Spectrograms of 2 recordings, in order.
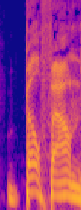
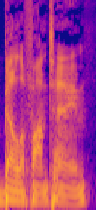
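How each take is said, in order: First: It is said with an English-style local pronunciation. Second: It is said with a French-style pronunciation. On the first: This is how the local town is called. The speaker calls it wrong. "Bellefontaine should be" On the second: This is how the original name is pronounced. The speaker calls it right. "should be Bellefontaine"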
